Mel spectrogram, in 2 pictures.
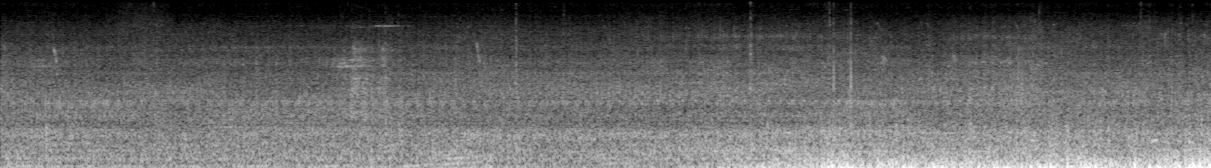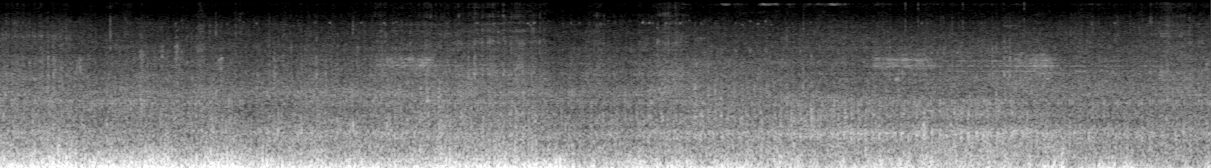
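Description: Vehicles driving along a rough dirt road: a steady engine and road noise that turns into a much louder, heavy low rumble about nine seconds in.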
